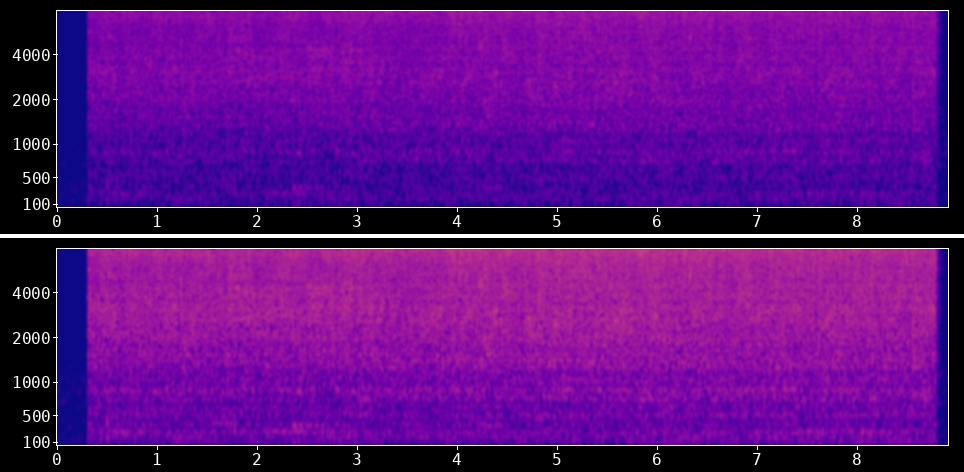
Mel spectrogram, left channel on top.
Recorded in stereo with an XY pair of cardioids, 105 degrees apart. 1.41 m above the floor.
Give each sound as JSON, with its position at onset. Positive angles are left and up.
{"t": 0.3, "sound": "frying", "azimuth_deg": -45, "distance_m": 0.6}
